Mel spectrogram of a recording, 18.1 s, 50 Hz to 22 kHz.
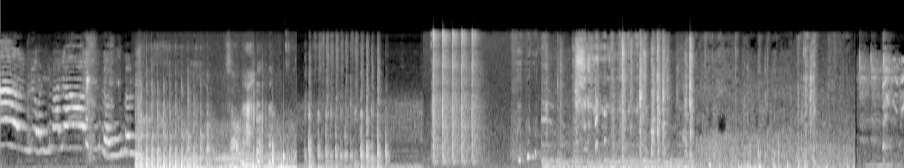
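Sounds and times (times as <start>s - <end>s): rapid knocking: 2.7s - 4.6s, 5.6s - 7.8s.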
